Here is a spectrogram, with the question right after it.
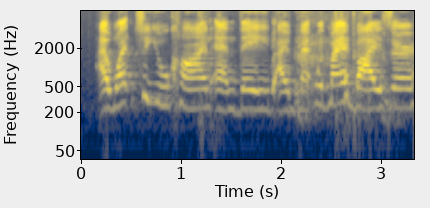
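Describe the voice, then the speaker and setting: Over noticeable background noise, a woman speaks at a fairly slow pace, her fairly high pitch moving with ordinary variation. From Puerto Rico. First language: Spanish. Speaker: community college student. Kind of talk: conference presentation, personal testimony. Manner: casual, many fillers.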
